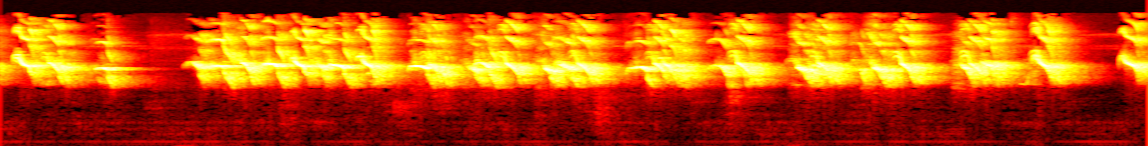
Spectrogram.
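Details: Chicken chicks chirping continuously: high, shrill, downward-sliding peeps that overlap in dense bursts, with one short pause near the start.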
